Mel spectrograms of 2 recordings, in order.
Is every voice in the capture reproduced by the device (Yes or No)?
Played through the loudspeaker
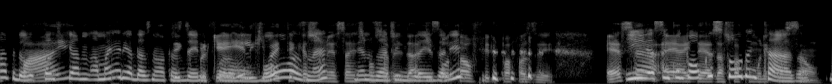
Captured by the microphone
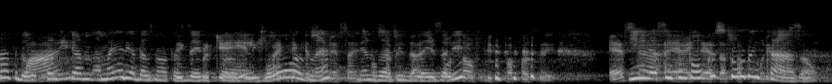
Yes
